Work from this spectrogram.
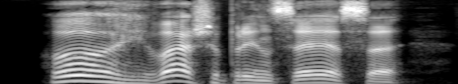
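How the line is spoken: Noisy exhale. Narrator (Russian): шумно выдохнула Варвара

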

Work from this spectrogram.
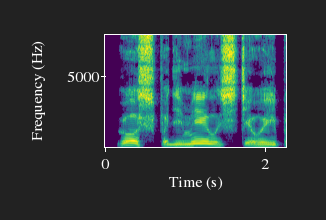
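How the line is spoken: Old man's groan. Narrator (Russian): простонал старик

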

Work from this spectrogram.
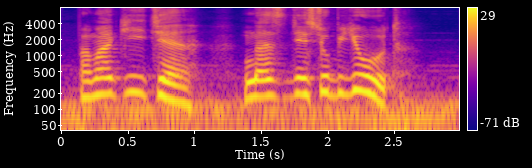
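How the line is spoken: Distant shout. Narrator (Russian): крикнул кто-то из-за холма

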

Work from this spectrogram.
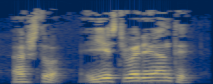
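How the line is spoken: Lazy, slightly slurred. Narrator (Russian): Лениво и чуть заплетаясь языком отозвался землянин

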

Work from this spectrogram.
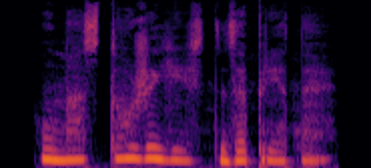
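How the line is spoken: Quiet. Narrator (Russian): тихо сказала Мартина

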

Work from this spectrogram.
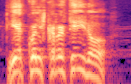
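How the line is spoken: Prince yelling at full volume. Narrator (Italian): urlò il principe a squarciagola

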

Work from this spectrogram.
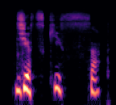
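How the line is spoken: Drawled under breath. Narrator (Russian): протянула она себе под нос

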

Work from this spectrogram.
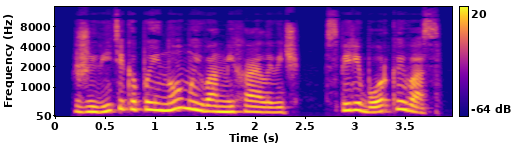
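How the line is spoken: Singsong, affectionate. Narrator (Russian): Степанида Петровна заговорила певуче ласково

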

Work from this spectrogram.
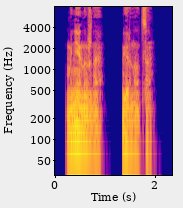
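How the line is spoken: Quiet but confident, man. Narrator (Russian): тихо, но уверенно произнес он

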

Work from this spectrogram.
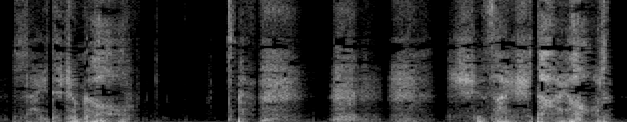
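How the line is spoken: Soft, gentle. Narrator (Chinese): 楚留香…柔声说

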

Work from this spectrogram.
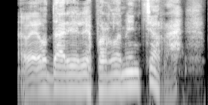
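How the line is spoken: Hissed. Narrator (Russian): прошипел

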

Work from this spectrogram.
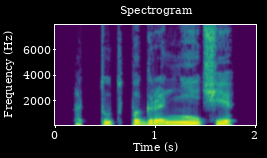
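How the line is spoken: Mutter. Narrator (Russian): пробормотал Светил

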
